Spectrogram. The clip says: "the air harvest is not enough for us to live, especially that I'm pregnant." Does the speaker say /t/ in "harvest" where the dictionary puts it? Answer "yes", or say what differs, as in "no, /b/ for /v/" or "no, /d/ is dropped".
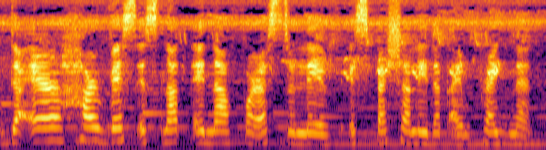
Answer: yes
